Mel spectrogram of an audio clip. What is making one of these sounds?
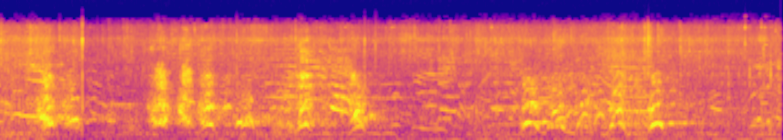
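Dogs bark excitedly.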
